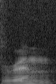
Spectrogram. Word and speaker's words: Reims: Yes, Rem.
